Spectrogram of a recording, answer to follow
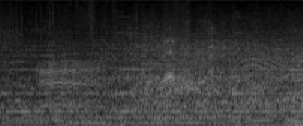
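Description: Sheep bleating a few times over background music with long held chords.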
